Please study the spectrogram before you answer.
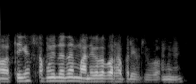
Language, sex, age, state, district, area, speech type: Assamese, female, 60+, Assam, Kamrup Metropolitan, urban, conversation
